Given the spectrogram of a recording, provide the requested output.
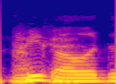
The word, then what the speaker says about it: Prevost: That's what they were saying. Prevost. Okay. So the S is silent, I guess.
